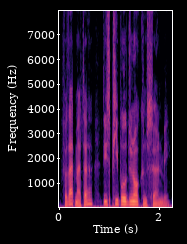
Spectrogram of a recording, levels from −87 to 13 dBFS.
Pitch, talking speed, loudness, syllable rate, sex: 110 Hz, 240 wpm, -20 LUFS, 6.6 syllables/s, male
